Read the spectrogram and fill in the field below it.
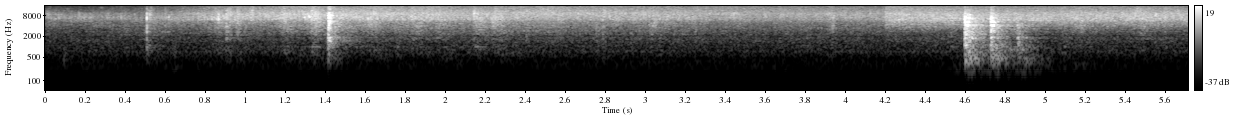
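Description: Butter melting for a roux in a pan for shepherd's pie, a soft steady sizzle broken by brisk whisk strokes against the metal, one louder scraping burst near the end, no talking.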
